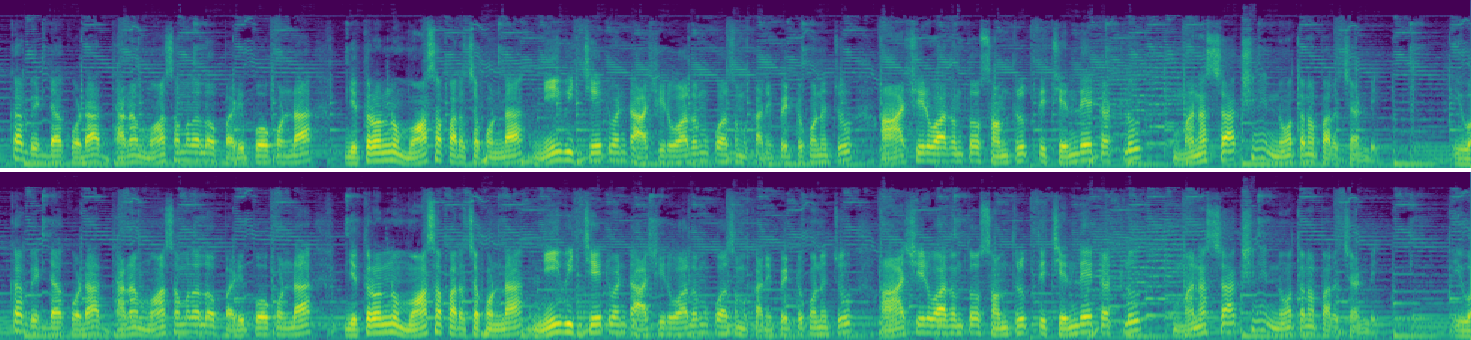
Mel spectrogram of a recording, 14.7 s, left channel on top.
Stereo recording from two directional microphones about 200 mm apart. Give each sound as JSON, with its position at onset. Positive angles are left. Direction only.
{"t": 0.1, "sound": "speech", "side_deg": -10}
{"t": 11.3, "sound": "speech", "side_deg": 0}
